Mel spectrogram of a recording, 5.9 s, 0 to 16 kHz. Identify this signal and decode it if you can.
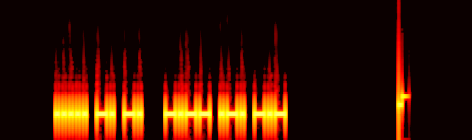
Morse code, heard as a keyed tone, about 28 wpm, 690 Hz. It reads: 5NN YRK
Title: Ontario QSO Party Exchange 28wpm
